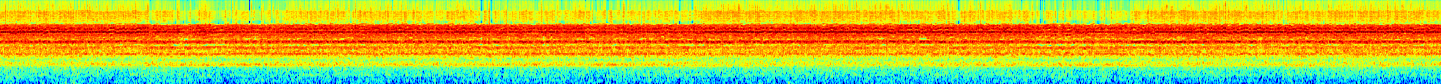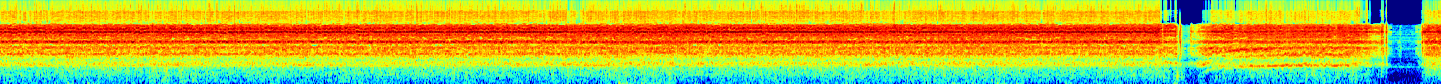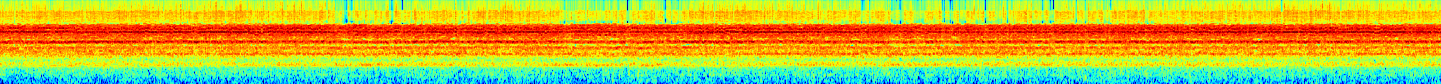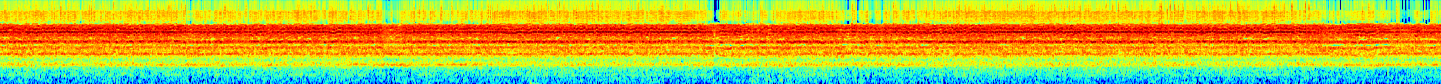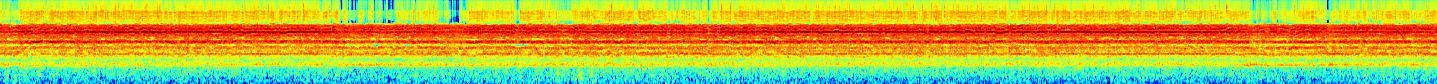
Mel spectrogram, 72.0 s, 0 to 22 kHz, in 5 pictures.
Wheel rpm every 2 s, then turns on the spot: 220, 230, 230, 220, 230, 220, 220, 230, 220, 220, 230, 220, 200, 150, 140, 220, 230, 220, 230, 230, 220, 230, 230, 230, 230, 230, 220, 220, 230, 220, 230, 230, 220, 220, 230, 230.
none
